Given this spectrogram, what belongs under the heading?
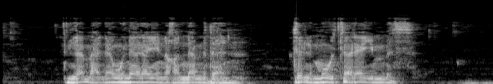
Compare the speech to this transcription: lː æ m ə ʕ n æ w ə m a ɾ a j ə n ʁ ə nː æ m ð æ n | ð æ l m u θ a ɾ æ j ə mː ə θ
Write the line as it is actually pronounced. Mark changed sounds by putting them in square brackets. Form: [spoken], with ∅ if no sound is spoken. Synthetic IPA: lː æ m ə ʕ n æ w ə [n] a ɾ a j ə n ʁ ə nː æ m ð æ n | ð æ l m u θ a ɾ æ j ə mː ə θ

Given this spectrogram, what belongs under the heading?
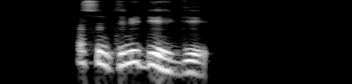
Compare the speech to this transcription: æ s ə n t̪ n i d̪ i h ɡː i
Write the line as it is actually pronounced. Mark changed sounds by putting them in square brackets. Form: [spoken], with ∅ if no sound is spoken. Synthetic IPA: æ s ə n t̪ n i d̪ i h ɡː i

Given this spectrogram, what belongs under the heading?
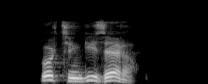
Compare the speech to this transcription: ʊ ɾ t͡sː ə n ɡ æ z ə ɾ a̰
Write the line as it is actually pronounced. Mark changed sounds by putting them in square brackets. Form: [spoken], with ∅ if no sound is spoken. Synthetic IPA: ʊ ɾ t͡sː ə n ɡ [i] z [a] ɾ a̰

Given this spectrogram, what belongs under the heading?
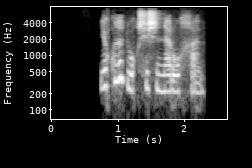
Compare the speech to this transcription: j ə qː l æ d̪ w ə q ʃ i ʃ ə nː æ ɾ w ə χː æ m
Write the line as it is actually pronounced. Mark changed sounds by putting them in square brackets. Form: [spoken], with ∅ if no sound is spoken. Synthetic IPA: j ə qː l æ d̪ w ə q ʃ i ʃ ə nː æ ɾ w ə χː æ m

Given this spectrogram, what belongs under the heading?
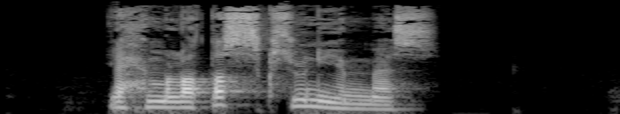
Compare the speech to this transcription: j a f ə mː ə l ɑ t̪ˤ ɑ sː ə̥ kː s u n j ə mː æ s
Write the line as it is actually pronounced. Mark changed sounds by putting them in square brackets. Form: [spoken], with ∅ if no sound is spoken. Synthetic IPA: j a [ħ] ə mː ə l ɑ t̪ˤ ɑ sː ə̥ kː s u n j ə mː æ s

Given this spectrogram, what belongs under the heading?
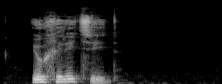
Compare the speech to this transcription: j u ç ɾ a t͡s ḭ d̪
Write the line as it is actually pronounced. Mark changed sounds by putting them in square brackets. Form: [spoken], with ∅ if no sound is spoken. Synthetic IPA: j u ç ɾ [i] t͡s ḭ d̪

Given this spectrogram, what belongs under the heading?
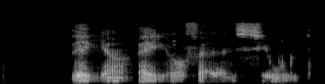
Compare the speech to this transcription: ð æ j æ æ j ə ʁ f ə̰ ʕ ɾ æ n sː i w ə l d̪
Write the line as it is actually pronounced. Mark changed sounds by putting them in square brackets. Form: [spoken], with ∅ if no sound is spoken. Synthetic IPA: ð æ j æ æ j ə ʁ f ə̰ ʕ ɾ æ n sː i w ə l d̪

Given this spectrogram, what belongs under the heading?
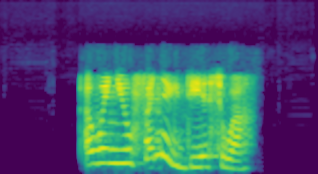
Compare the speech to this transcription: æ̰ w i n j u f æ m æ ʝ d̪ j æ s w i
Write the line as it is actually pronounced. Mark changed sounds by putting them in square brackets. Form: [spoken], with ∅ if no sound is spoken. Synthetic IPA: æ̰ w i n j u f æ [n] æ ʝ d̪ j æ s w [æ]

